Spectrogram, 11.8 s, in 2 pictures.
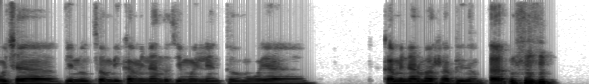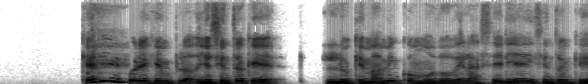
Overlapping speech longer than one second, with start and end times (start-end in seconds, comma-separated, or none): none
